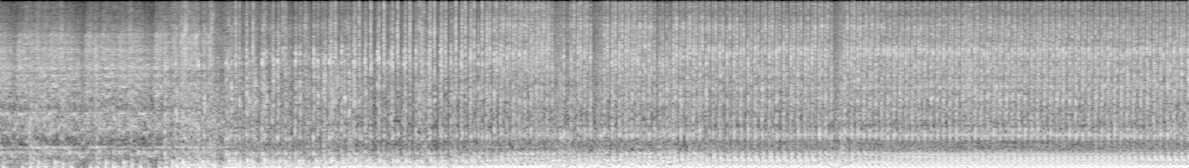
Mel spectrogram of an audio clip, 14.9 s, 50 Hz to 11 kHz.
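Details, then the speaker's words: 1960 Chevrolet Impala, first run in 38 years after the fuel pump was hooked up: starter cranks, then the engine catches near two seconds and settles into a steady, fairly even idle with a deep rumble, running normally. "oh excuse me what do you say about that Mojo it's alive you're leaving now you know you don't want the carbon monoxide"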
